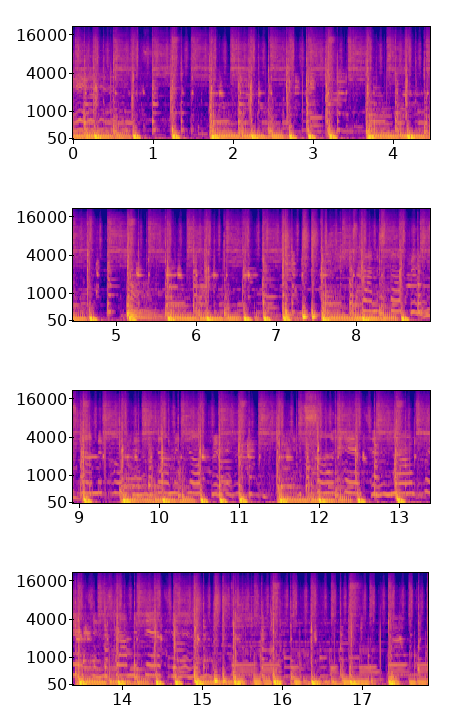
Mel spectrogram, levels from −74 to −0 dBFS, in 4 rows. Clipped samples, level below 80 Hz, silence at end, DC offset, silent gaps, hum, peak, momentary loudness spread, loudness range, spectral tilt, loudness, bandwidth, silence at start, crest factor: under 0.1%; -20 dBFS; 0 s; under 0.1%; none; none; 0 dBFS; 4 LU; 1 LU; -4.5 dB/octave; -16 LUFS; over 20 kHz; 0 s; 14 dB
